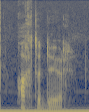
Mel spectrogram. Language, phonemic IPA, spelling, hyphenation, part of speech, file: Dutch, /ˈɑx.tərˌdøːr/, achterdeur, ach‧ter‧deur, noun, Nl-achterdeur.ogg
- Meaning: back door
